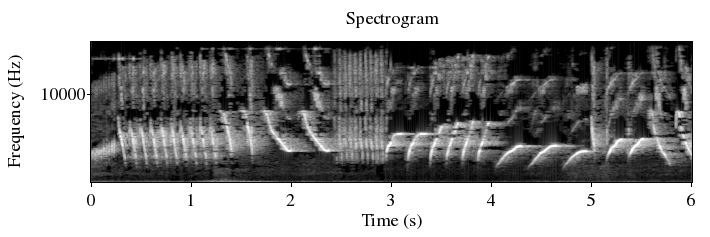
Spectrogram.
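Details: Breeding-lure song of a canary, meant to hasten mating: quick high trilled notes and descending slurs, then a run of rising hooked notes repeated several times a second.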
